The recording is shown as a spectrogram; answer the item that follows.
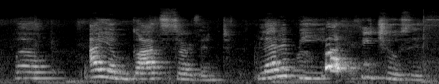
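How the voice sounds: A woman's cartoonish character voice, high-pitched and fairly bright, slow, with lively intonation and audible room echo.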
